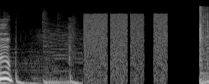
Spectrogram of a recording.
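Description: A burst of hiss-like static about a second in that cuts in and out, then the sound drops to dead silence near the end: an audio glitch from a malfunctioning camera.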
